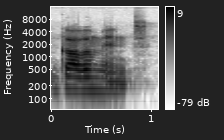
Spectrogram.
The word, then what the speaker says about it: government: example is the word government where a letter n is silent similarly we sometimes fail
